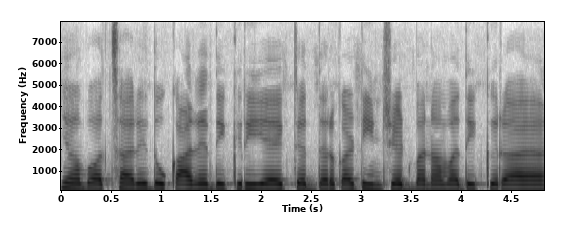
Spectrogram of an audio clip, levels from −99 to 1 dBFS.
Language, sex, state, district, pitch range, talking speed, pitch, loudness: Hindi, female, Uttar Pradesh, Jalaun, 200-215 Hz, 210 wpm, 210 Hz, -14 LUFS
